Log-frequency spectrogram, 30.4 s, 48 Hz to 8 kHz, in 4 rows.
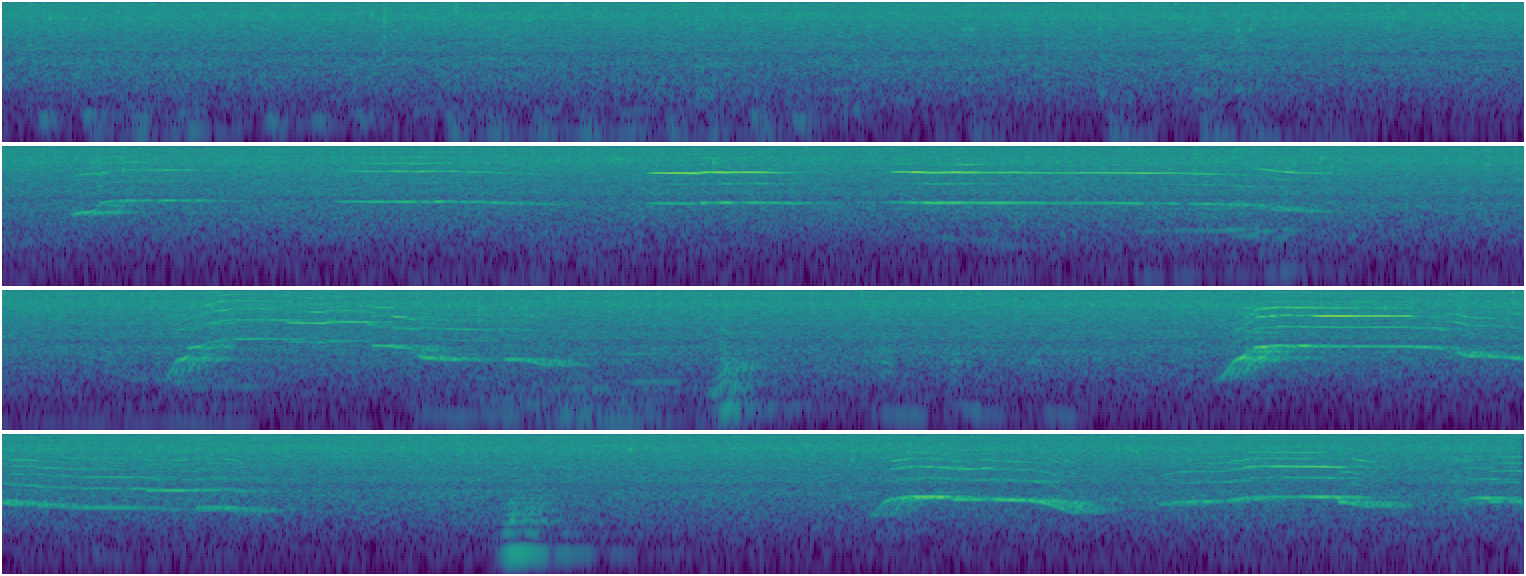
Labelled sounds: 8.1	14.3	humpback whale, 0.78 to 5.3 kHz
16.1	17.8	humpback whale, 0.78 to 5.4 kHz
21.4	23.9	humpback whale, 0.78 to 4.2 kHz
27.3	28.1	humpback whale, 0.78 to 3.3 kHz
28.7	29.7	humpback whale, 0.78 to 8.0 kHz

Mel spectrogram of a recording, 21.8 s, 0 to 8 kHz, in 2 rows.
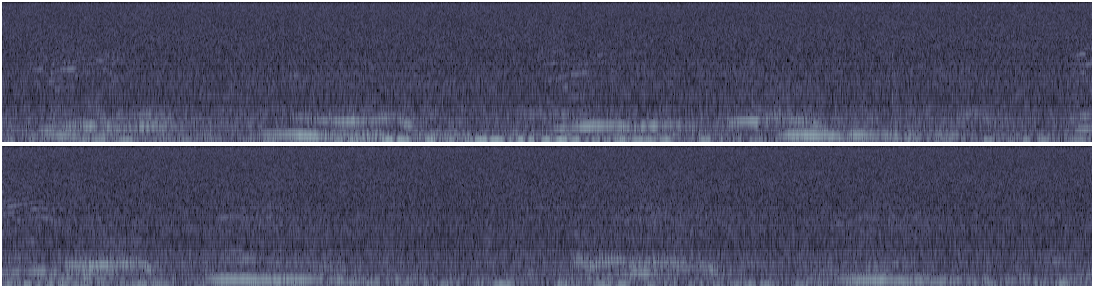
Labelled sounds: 10.9	11.5	humpback whale, 1.4 to 2.3 kHz

